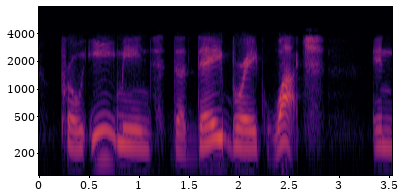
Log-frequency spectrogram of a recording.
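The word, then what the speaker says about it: πρωΐ: It's P-R-W-I, and it's pronounced pro-e. Pro-e means the daybreak watch.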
